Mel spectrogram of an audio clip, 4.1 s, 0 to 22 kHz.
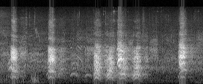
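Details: German Shepherds reacting with excitement at the opening of a 6/20/20 social training class. A person's voice and a handful of loud, harsh barks alternate over four seconds, some paired quickly, one last bark after a pause.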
